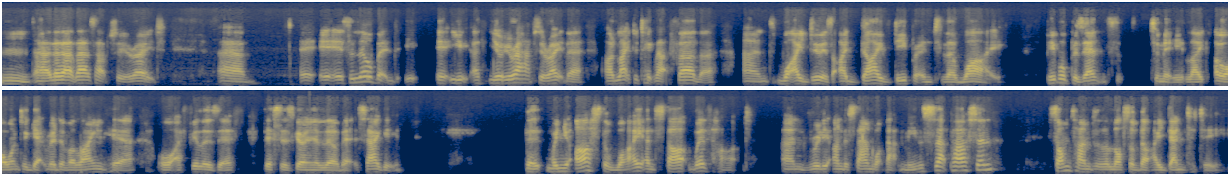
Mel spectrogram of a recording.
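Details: Dentist who stutters, speaking in a podcast conversation with another dentist who stutters; stuttering.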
